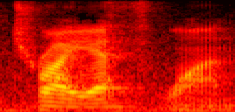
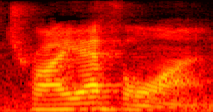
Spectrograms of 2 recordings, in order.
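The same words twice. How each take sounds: First: "triathlon" as tri-ATH-lon, th straight into l; three syllables. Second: "triathlon" said tri-ATH-uh-lon with an added uh; extra syllable. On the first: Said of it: "It's actually just". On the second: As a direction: slip an uh between th and l in "triathlon". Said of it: "add a syllable that isn't there". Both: Shown as a demonstration.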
